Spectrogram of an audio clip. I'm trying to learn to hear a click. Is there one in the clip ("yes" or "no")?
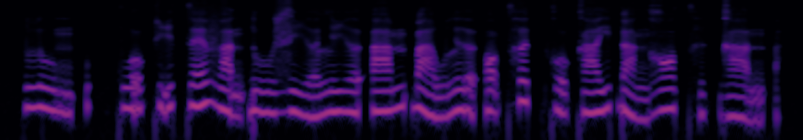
no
